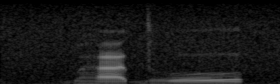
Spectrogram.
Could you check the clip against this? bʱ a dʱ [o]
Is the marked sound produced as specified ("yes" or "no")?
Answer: yes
